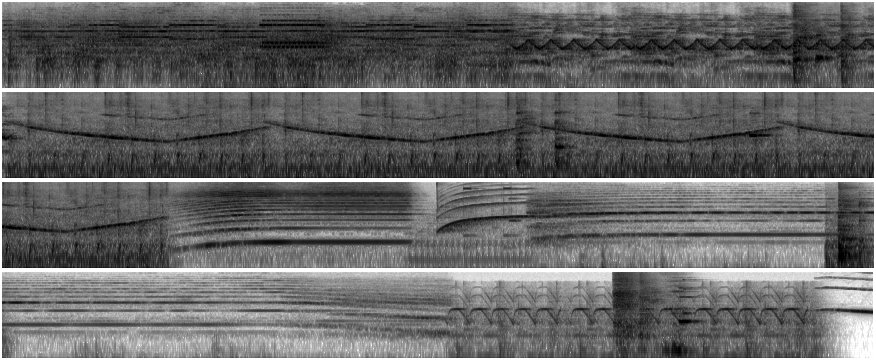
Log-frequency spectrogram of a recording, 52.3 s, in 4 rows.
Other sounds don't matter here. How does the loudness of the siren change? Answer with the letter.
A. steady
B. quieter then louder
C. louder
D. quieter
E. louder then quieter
D.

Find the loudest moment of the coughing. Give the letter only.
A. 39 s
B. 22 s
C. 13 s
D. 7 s
A.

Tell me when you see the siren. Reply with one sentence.
You can hear the siren from 0.0 to 52.2 s.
